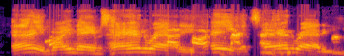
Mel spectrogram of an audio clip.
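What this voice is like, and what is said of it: Tom Hanks' wobbly Boston accent. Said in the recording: “Tom Hanks in Catch Me If You Can ... Supposed to be Boston? ... It's supposed to be Boston. It's horrific. He's all over the road with it.”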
